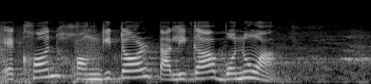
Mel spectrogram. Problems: constant background noise, background conversations at intervals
